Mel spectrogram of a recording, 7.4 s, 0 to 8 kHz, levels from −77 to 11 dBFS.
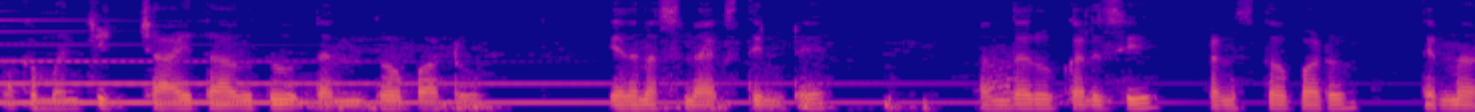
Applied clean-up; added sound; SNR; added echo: none; Musical instrument; 9 dB; none.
